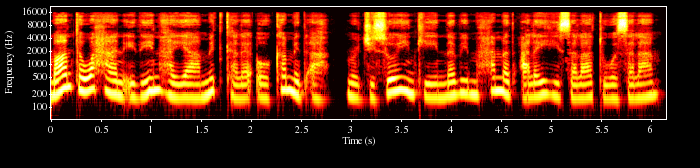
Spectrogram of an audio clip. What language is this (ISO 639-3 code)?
ara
